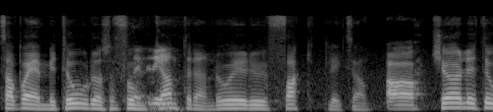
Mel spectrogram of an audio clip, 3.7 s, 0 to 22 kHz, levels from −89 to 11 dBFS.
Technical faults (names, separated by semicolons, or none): none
